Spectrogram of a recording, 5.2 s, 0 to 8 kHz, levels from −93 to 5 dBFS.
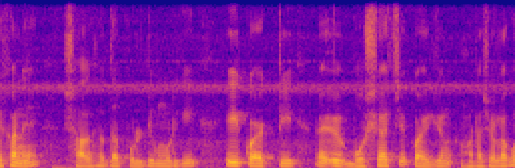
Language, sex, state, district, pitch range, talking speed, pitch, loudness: Bengali, male, Odisha, Nuapada, 120-130 Hz, 160 wpm, 130 Hz, -19 LUFS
